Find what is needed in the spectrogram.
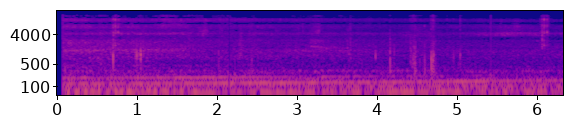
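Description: A steady low engine rumble, with a few faint short clicks over it.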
